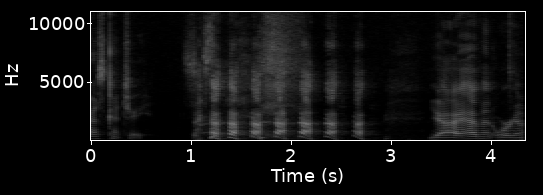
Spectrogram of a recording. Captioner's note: laughing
